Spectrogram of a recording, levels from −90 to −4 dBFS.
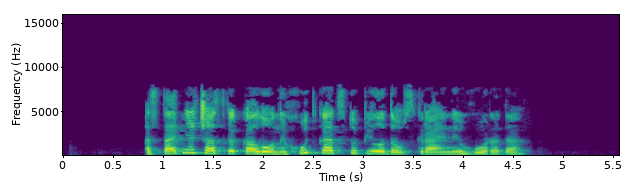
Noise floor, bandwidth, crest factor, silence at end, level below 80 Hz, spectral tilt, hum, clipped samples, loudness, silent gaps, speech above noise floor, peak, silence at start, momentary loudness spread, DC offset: -84 dBFS; 8.2 kHz; 18 dB; 0.95 s; -64 dBFS; -3.5 dB/octave; none; under 0.1%; -17 LUFS; none; 68 dB; 0 dBFS; 0.85 s; 10 LU; under 0.1%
